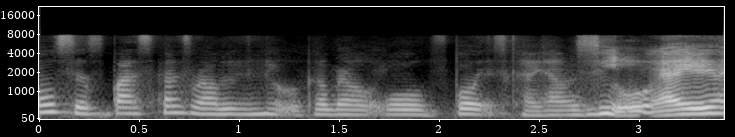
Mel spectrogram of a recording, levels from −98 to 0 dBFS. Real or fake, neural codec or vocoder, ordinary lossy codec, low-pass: fake; codec, 16 kHz, 0.5 kbps, FreqCodec, larger model; none; none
